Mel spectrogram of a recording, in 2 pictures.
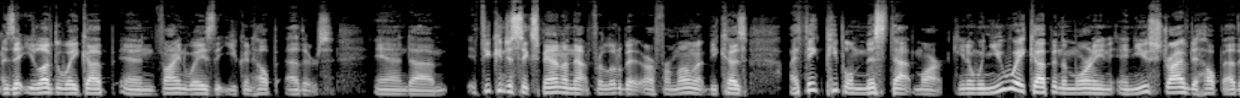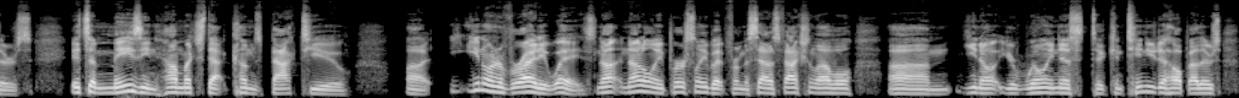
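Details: Adult man speaking; typical speech.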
